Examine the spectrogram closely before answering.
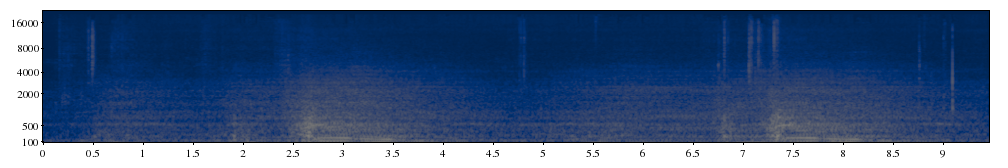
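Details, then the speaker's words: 2017 Honda Pilot Elite AWD on regular unleaded, about 80°F outside, after the cooling fan stopped: a quiet, smooth V6 rises cleanly in two brief blips and settles back to a soft idle, with no knock or whine. Healthy engine. "Pretty nice."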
